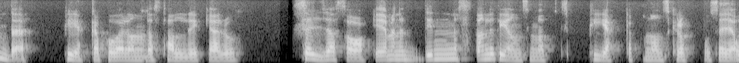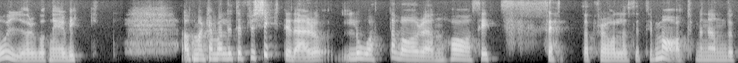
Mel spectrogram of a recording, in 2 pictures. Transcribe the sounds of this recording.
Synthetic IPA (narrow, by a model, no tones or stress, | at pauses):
nd̪ə̰ | pʰeːkapʰɔvaɾand̪ɾast̪ʰalɾɪkaɾɔ | sɛjːasɑːkəɾjameːnad̪ɛːnɛst̪anliːt̪əɡɾansɔmat̪pʰeːkapʰɔnɔnskʰɾɔpːɔsɛjːa̰ʔɔjhaɾɵɡɔt̪ːneːɾɪvɪkt̪ | ʔat̪mankʰanvːɾaliːt̪əfœʂɪkt̪ɪd̪æɾɔ̰loːt̪avɑːɾɔɛnːɦɑːsɪt̪sɛt̪ːat̪fœɾhɔlːasɛjt̪ʰɪlmɑ̰ːt̪mɛnɛnd̪o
